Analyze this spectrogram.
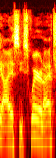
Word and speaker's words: (ISC)²: So, they just took the first letters of all the words for the company said ISC squared.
